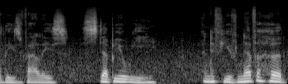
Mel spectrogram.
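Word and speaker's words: cwm: The Welsh call these valleys stwe. And if you've never heard that word pronounced properly, you're missing out on one of the languages most satisfying sounds. It rhymes with boom, but starts with a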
